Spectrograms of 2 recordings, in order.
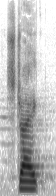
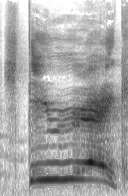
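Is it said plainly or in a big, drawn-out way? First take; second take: plainly; big. First: It is said plainly and briefly. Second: It is said big and drawn out, operatic.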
